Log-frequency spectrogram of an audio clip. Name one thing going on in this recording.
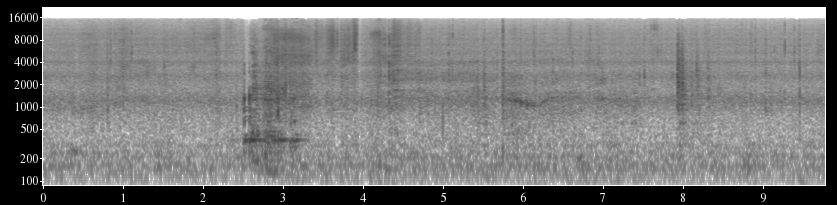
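An elderly man sobs quietly into a microphone.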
